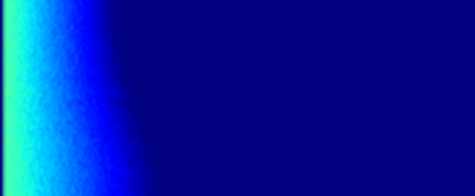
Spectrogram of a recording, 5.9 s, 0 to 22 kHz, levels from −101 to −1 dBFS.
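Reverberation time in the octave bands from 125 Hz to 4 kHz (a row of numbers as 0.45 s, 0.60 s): 2.4 s, 2.5 s, 2.5 s, 2.5 s, 2.5 s, 2.4 s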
